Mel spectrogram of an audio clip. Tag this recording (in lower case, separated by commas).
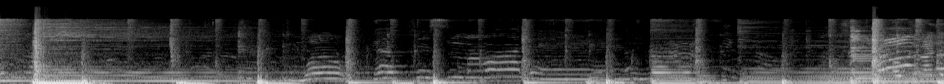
music, female singing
